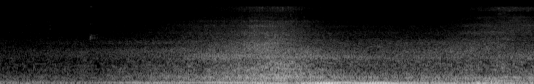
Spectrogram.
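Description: A vehicle drives past close by on the street.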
